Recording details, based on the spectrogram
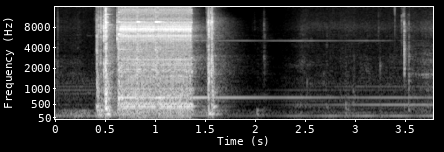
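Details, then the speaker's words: Williams Ringer game landing a ringer: extra shot and engage relays clack, then a sharp loud buzz under a second, then quiet hum; buzzer works properly. "so you notice that we have our extra shot and our engage relays move with that and then that also activates our buzzer here so we can get a shot of the buzzer in action as well"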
